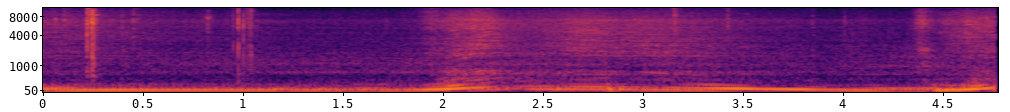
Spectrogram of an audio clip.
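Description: Supercharged Honda Pilot's J-series V6 engine heard from inside the cabin as the SUV pulls away. The revs climb about two seconds in, fall back as the automatic transmission shifts, and climb again near the end.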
